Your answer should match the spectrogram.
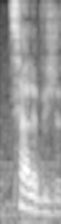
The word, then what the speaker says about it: television: There's only one exception in English, and that's the word television. So let me just give you the exception straight away. Television is stressed on the first syllable.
